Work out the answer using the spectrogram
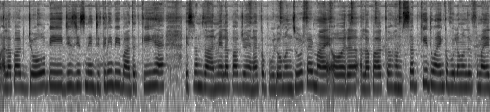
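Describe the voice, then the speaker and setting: A woman with a Pakistani Urdu accent talks over her family vlog, rambling along with plenty of conversational fillers. Her voice sits a little high and sounds soft and mellow. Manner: chatty and warm-hearted, with frequent conversational fillers. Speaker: vlogger.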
